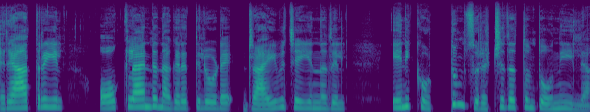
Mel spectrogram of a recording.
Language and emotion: Malayalam, fearful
